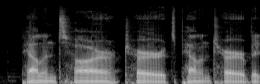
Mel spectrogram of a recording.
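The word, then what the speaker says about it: Palantir: l i n t a r palantar turds palantur but it's pronounced palintar palenter and bitcoin i want to see if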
